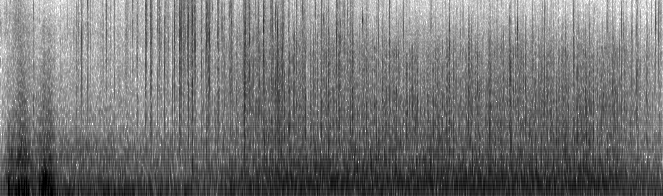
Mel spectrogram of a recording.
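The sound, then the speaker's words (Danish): A large rainforest fire roars steadily with dense crackling and popping over a deep rumbling base, a loud continuous blaze that starts with a brief heavier burst and then holds at an even intensity. “Regnskovene brænder.”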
